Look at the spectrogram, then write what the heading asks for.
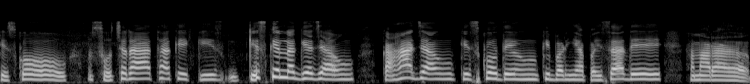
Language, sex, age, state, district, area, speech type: Hindi, female, 60+, Uttar Pradesh, Bhadohi, rural, spontaneous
